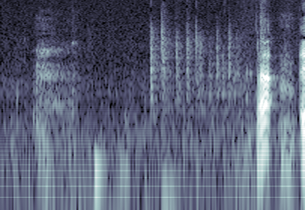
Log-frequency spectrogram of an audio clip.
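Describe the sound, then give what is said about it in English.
Dice, including a ten-sided die rolled for damage in a tabletop game, clatter across a tabletop in a quick run of small hard clicks, ending with two louder knocks; a brief murmur of voice comes just before. “I need more available open table real estate because it keeps rolling.”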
